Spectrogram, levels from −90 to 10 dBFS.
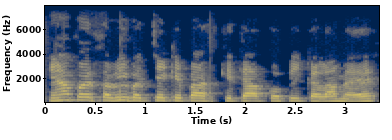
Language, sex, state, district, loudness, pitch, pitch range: Hindi, male, Bihar, Saran, -15 LUFS, 205 Hz, 190-230 Hz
